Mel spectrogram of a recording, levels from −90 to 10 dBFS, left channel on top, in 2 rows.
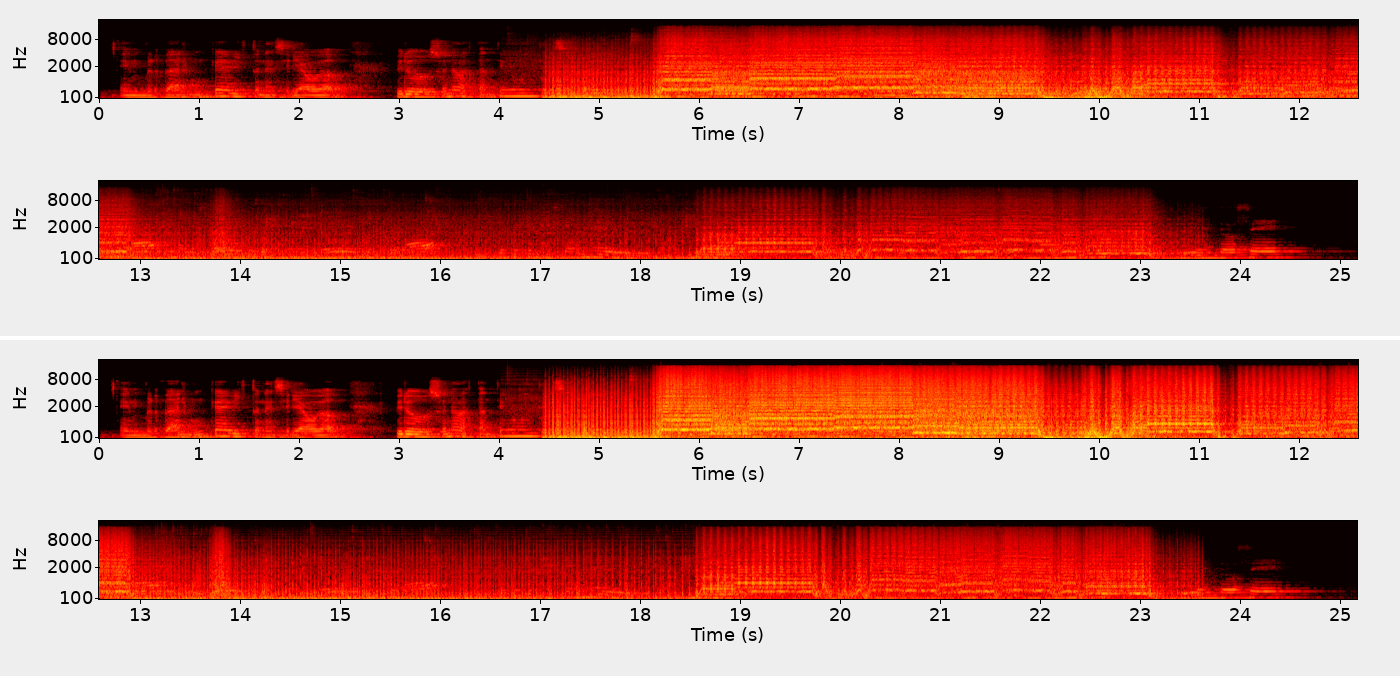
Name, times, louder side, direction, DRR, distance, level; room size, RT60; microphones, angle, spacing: voice 1, 0.2-10.2, right 1 dB, 40° right, 7 dB, 0.8 m, -39 dB
Thunder / Rain, 4.0-23.1, equal, 90° right, 2.0 m, -47 dB
sound 1, 4.4-23.6, right 5 dB, 70° right, 0.4 m, -29 dB
voice 2, 11.7-16.1 16.5-19.0 19.8-22.7 23.3-24.4, left 1 dB, 20° left, 7 dB, 0.5 m, -45 dB
13.5 x 8.5 x 2.2 m, 1.1 s
head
